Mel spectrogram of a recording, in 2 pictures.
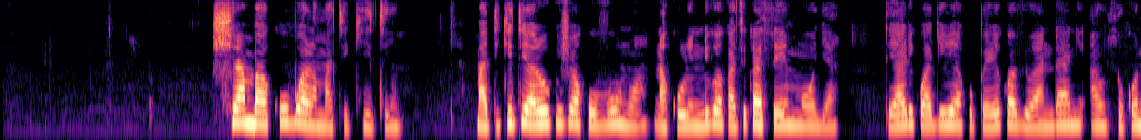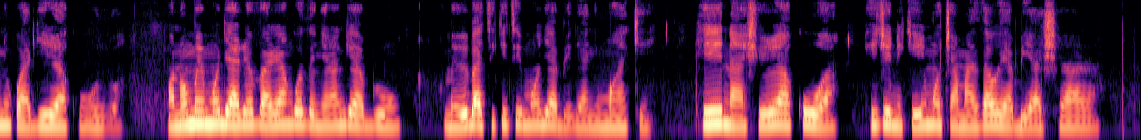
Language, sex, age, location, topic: Swahili, female, 18-24, Dar es Salaam, agriculture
